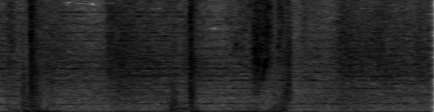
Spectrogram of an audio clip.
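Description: Loud trailer sound mix: a dense low rumble with three sharp hits in two seconds, the first just after the start and two close together near the middle.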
